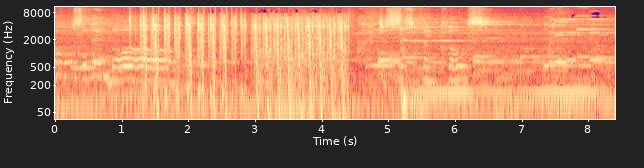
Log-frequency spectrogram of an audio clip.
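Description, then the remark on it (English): Hip-hop beat with fast, stuttering drum hits over deep sustained bass and a looping synth melody. The rapid drum roll drops out halfway, leaving bass and melody. No voices. “It's crazy, I never heard this beat before.”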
